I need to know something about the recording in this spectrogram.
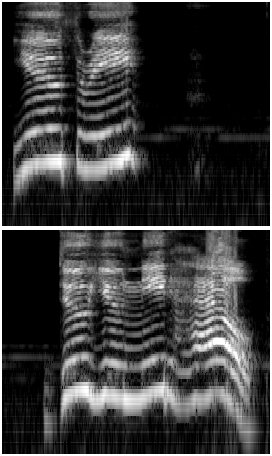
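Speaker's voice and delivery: very loud, high, booming, slow, drawn-out call. Voicing someone down the beach calling to the party: calling out from down the beach. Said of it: "You hear this voice call out".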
